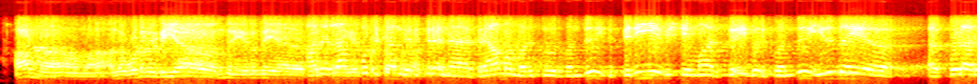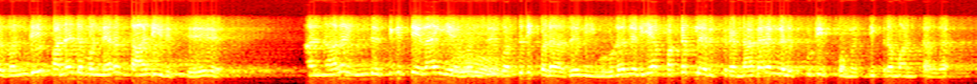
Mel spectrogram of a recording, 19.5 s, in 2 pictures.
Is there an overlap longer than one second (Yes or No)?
Yes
